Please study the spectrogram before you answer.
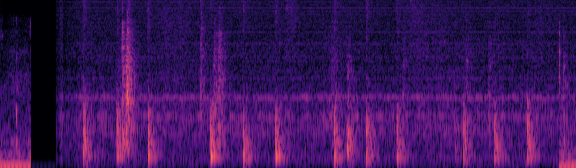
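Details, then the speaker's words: Repeated finger taps in chest percussion give the resonant lung tone, loud and long, the normal percussion note over healthy lung. "the resonant tone of the lung is loud long and"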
